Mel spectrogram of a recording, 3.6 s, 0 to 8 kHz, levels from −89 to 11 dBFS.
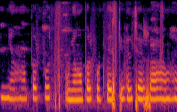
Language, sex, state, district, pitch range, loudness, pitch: Hindi, female, Odisha, Khordha, 240-255 Hz, -17 LUFS, 245 Hz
